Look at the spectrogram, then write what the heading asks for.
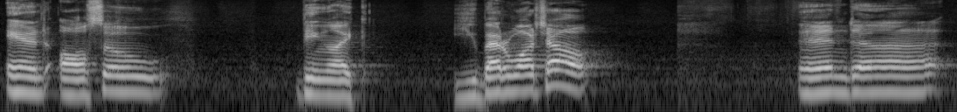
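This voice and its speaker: Young man, vlogger, casual joking chat, slightly high voice, unhurried. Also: clear, resonant tone. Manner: chatty, joking, swears casually.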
